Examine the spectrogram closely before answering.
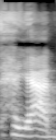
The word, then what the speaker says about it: Hayad: Yes, it's Hayad, but you're pretty close.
